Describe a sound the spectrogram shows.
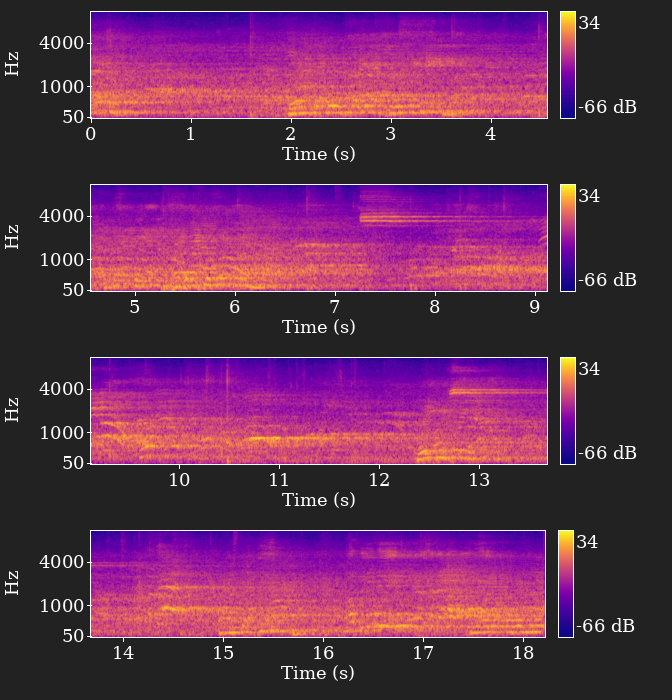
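A crowd of men and women chatter and shout in a large echoing hall.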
